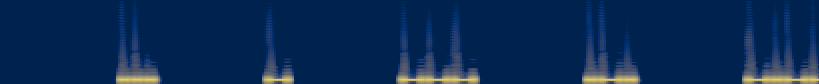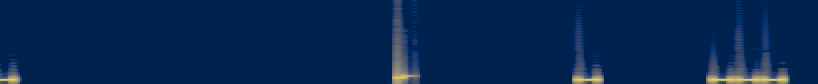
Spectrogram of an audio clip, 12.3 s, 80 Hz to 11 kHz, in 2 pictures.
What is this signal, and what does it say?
Morse code, heard as a keyed tone, about 25 wpm, spaced as for 9 wpm, 700 Hz. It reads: STORY TO
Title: 6x Character Spacing - Top 500 Words - 25wpm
